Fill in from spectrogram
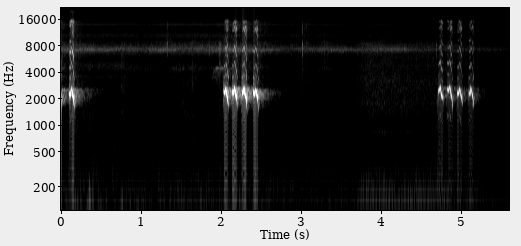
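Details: Sooty-headed bulbul song used as a lure to draw other birds into singing; short bursts of three or four quick, bubbly notes, with long silent gaps between bursts and a faint low hum.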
